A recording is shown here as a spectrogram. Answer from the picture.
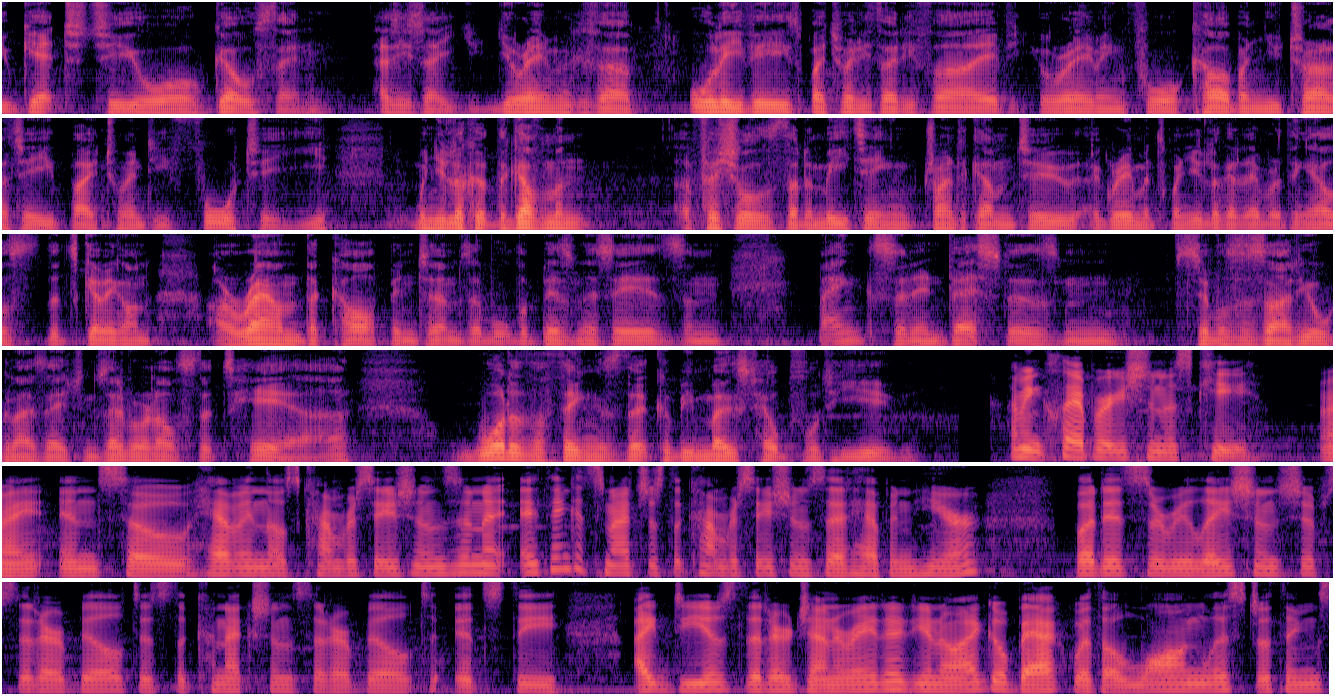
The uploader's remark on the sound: recorded live from COP28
